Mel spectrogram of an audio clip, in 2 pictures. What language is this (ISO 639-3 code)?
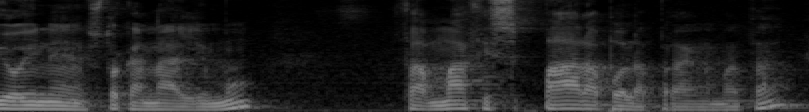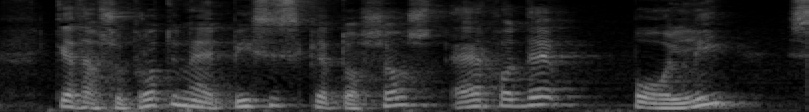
ell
